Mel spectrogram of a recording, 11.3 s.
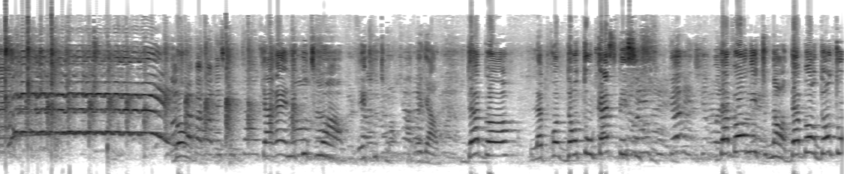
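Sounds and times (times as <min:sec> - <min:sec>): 
audience applauding: 0:00.0 - 0:04.2
speech: 0:02.4 - 0:11.2.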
